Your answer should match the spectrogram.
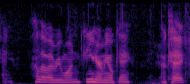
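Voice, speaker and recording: A soft-spoken woman, a graduating resident, giving a short, heartfelt thank-you speech. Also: on the high side, fairly even intonation, fast, clean tone. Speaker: graduating internal medicine resident.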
